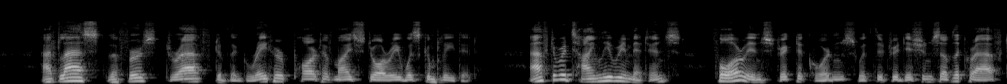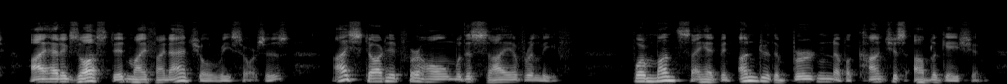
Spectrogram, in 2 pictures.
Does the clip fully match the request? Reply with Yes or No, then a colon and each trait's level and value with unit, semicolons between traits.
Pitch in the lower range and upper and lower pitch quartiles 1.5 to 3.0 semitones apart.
No: low, 120 Hz; average, 5.2 semitones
